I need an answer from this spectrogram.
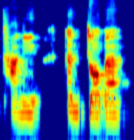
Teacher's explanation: In the perfective, we seem to have a low tone coupled with a front vowel perfective marker. So we get kani and jobe.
